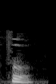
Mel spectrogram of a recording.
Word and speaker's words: Fu: I'm going to guess you gave me an anglicized version, an easy-to-pronounce version of your name, no? – Yes, Moses Fu, F-U.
